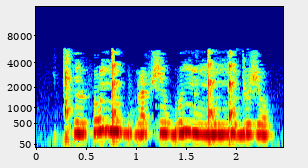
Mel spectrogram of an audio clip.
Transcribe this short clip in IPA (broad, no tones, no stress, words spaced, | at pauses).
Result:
ǃʰilθoŋ͡ǃu boɡaθʃiw ɡʷi ŋʌŋ͡ǃuŋ͡ǃu dɯʒo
